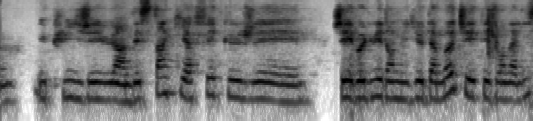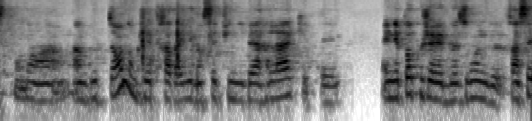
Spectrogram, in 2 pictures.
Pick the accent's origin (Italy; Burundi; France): France; je suis française et j'habite en Normandie, dans le nord-ouest de la France.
